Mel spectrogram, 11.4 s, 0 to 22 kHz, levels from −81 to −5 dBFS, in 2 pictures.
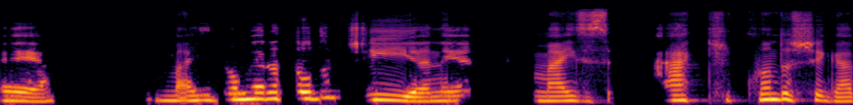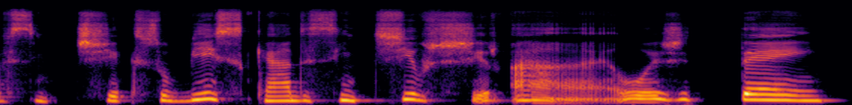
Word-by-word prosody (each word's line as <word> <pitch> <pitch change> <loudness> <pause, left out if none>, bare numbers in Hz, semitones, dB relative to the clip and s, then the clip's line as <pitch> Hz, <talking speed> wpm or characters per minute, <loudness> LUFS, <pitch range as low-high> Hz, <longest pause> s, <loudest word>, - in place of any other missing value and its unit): É. 170 -3 +3 0.8
Mas 180 0 0
então, 215 +4 +1
não 230 +1 +8
era 245 +1 +5
todo 255 +2 +5 0.3
dia, 185 -6 +4
né, 170 +2 -1 0.5
mas 170 -2 -1 0.4
aqui 190 0 -1
quando 220 +4 +4
eu - - +2
chegava 165 -6 -3
e - - -12
sentia 165 +1 -4
que 165 - -16
subia 190 +5 -1
escada 175 -7 -2
e - - -5
sentia 185 +4 -2
o - - -5
cheiro: 180 +2 -4
"Ah, 220 +3 -5
hoje 130 - -1 0.3
tem". 200 -4 +3
185 Hz, 130 wpm, -21 LUFS, 170-215 Hz, 0.8 s, não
